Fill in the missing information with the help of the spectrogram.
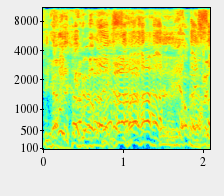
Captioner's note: all laughing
